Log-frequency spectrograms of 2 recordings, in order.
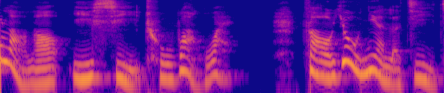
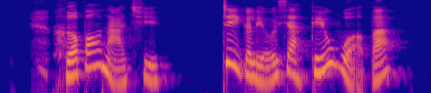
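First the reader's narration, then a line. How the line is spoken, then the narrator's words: Smiling. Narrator (Chinese): 又笑道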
